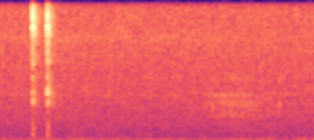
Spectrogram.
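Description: Near silence broken by two quick computer-mouse clicks about a third of a second in, over a faint steady low hum.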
